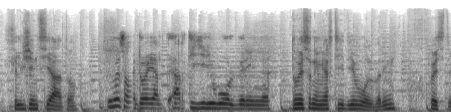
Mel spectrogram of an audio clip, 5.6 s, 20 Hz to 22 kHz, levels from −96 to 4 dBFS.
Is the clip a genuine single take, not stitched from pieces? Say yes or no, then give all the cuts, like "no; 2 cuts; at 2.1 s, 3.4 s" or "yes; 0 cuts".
no; 1 cut; at 1.2 s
